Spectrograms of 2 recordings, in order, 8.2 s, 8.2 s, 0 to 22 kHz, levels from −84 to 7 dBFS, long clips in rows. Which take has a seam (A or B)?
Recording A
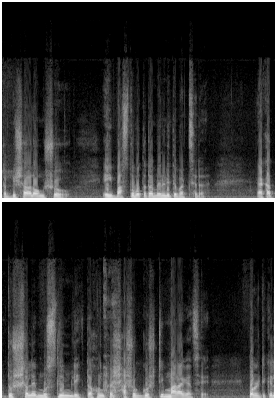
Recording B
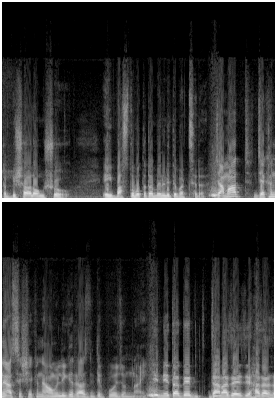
B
